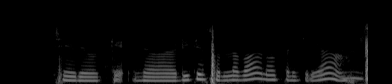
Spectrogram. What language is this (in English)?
Tamil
